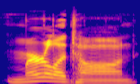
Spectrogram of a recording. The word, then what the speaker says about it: Mirliton: M-I-R-L-I-T-O-N. It looks like Mirliton or Merliton.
